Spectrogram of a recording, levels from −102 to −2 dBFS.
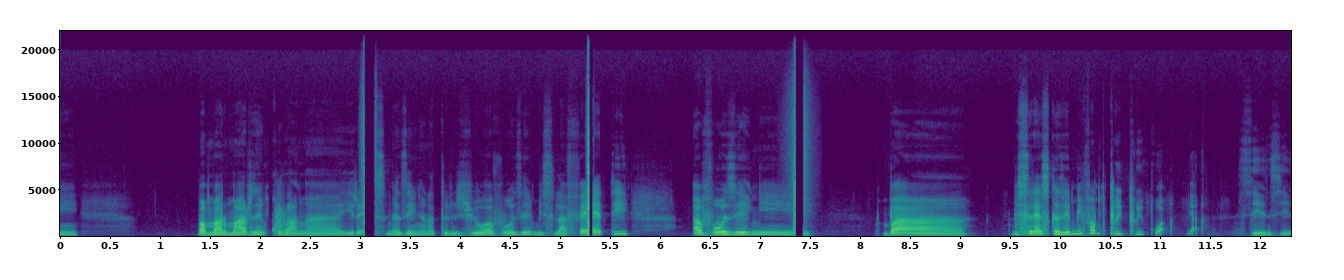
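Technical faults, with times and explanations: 2.99–3.18 s, 5.26–5.34 s and 7.22–7.56 s, wireless microphone squelch dropout: three times the speech gives way to a short burst of hiss, then a hole of near silence of about 110 ms, 48 ms and 87 ms respectively, before the voice comes back. The analogue FM radio link weakens, so noise rises as the signal fades, and once it falls below the receiver's squelch threshold the output is muted until the signal recovers.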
